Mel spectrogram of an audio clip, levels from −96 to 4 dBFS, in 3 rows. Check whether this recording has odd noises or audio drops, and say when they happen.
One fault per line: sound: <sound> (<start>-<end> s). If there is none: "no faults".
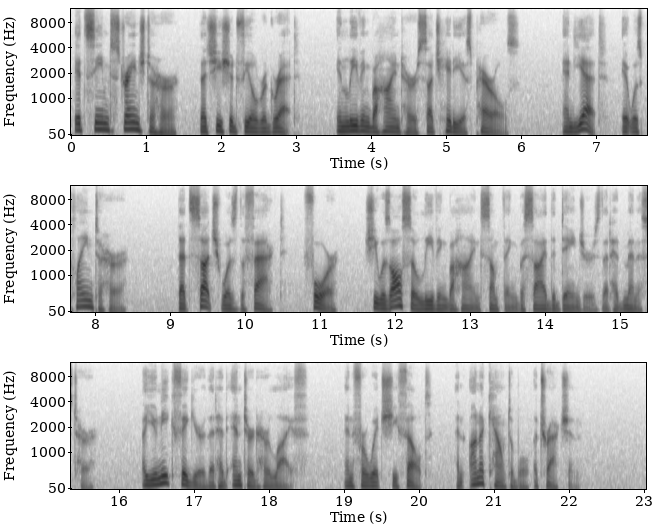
no faults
